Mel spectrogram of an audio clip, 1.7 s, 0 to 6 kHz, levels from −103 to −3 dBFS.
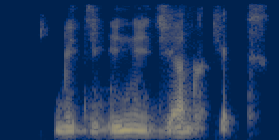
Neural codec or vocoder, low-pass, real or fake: codec, 44.1 kHz, 2.6 kbps, SNAC; 5.4 kHz; fake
